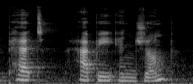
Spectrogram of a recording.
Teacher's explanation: Consonant sounds of Canadian English. P, P, unvoiced. Closed lips stop the airflow, releasing it through mouth.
